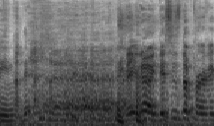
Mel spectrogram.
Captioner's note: laughter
